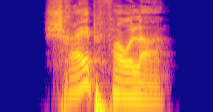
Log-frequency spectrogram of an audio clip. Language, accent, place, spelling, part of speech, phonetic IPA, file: German, Germany, Berlin, schreibfauler, adjective, [ˈʃʁaɪ̯pˌfaʊ̯lɐ], De-schreibfauler.ogg
- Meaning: 1. comparative degree of schreibfaul 2. inflection of schreibfaul: strong/mixed nominative masculine singular 3. inflection of schreibfaul: strong genitive/dative feminine singular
